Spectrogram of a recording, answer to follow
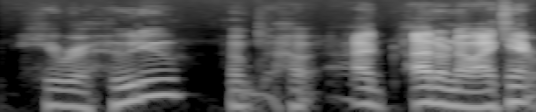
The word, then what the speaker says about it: Hirohito: And we also made Hirohito, Hirohudu? I don't know. I can't remember how you pronounce Hirohito. Sorry. Hirohito, we made him surrender in front of the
